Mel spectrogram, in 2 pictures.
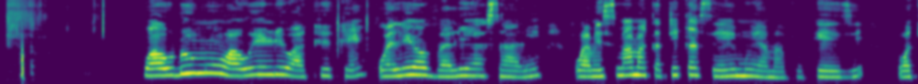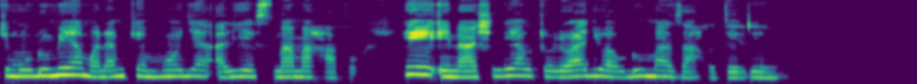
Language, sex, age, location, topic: Swahili, male, 36-49, Dar es Salaam, finance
